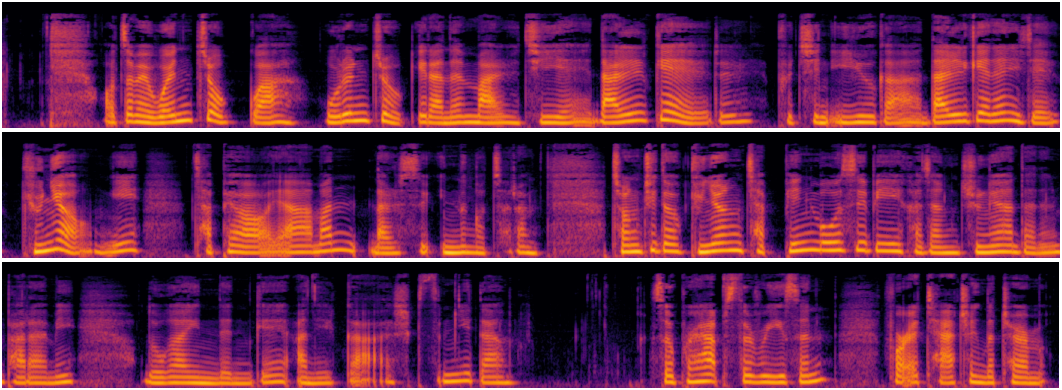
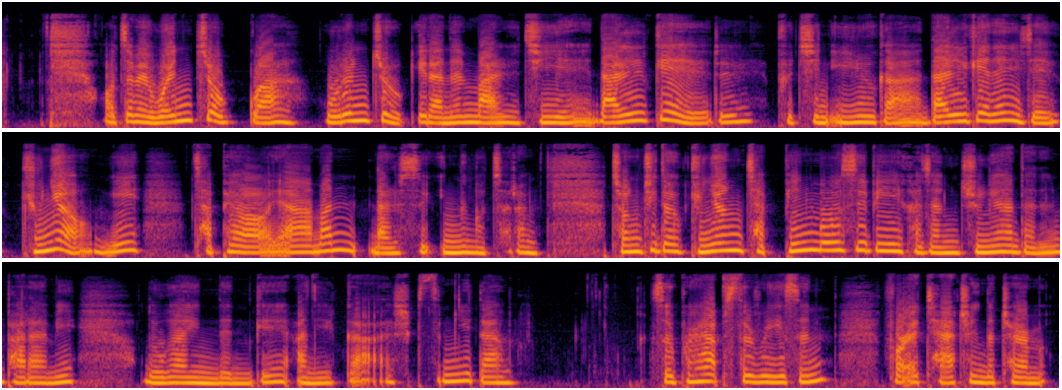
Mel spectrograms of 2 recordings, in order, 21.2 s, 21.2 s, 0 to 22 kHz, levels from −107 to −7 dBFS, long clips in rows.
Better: first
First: none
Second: distortion; slight; 10 dB below the speech

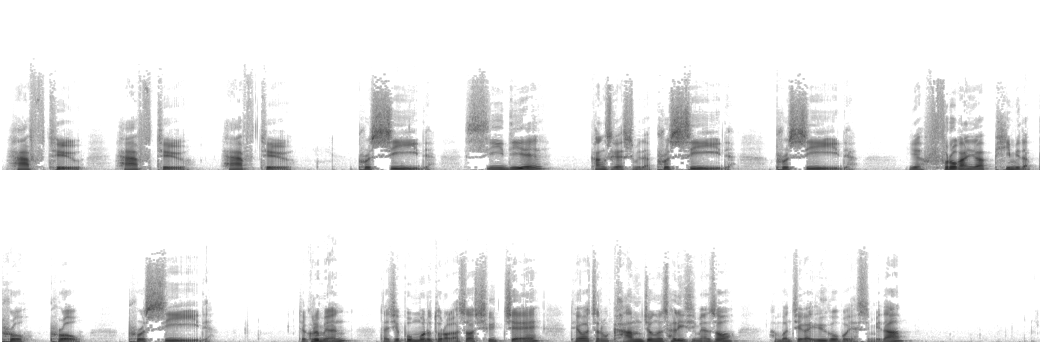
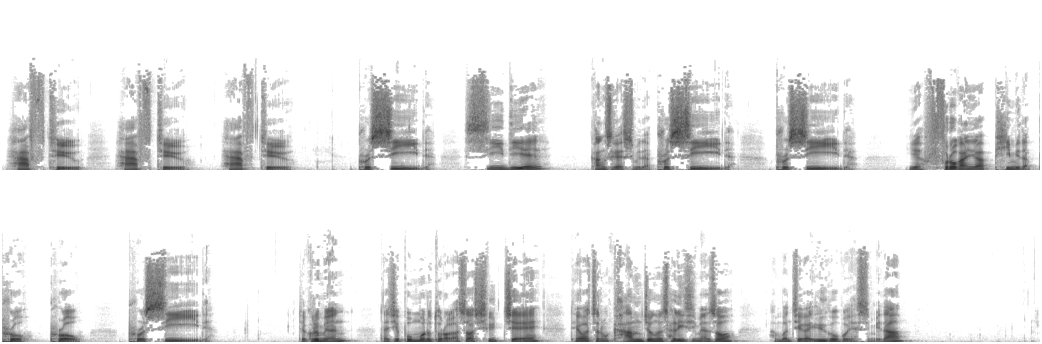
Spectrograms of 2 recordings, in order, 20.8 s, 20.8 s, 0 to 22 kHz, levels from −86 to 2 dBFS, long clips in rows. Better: second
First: muffled; slightly; fading above 2 kHz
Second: none

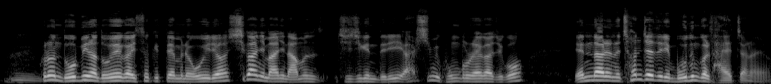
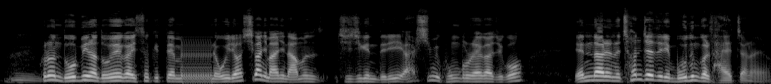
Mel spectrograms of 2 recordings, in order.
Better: first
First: none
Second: audio freezing; at 2 s

